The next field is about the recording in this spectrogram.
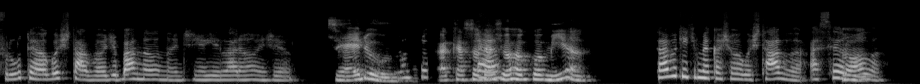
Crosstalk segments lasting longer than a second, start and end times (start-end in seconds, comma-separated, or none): none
